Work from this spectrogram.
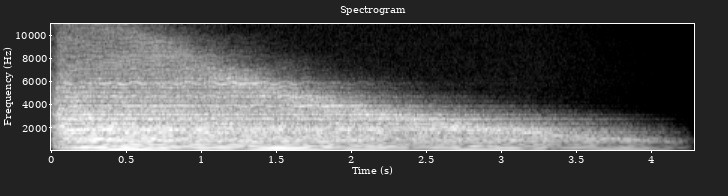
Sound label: SYN K-2000, Roland; Sound & Vision - Gigapack I CD 2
